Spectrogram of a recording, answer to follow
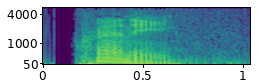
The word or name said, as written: Crannied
